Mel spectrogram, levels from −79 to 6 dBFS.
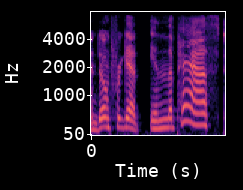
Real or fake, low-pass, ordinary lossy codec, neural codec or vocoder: real; 7.2 kHz; MP3, 48 kbps; none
